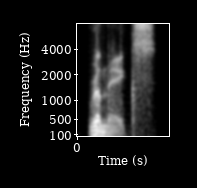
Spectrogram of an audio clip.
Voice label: "remix", British

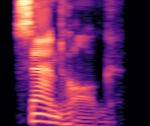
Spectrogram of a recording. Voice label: "sandhog", British

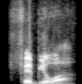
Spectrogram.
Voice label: "fibula", American

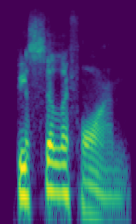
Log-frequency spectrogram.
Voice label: "bacilliform", American

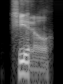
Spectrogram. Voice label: "Sheol", British

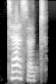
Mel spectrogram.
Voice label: "tacet", Indian

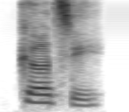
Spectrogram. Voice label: "curtsy", Indian

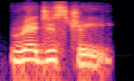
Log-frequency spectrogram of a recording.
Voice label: "registry", Indian

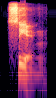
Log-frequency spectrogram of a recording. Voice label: "seeing", British

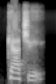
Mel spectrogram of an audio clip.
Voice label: "catchy", Indian

